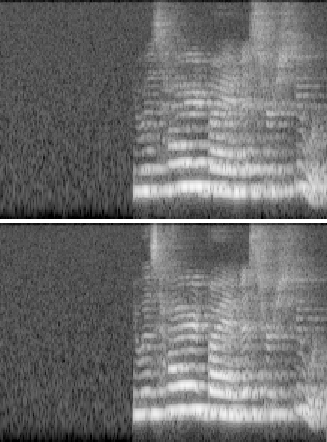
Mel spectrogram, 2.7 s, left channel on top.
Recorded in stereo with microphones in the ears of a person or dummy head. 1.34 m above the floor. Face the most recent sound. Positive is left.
turn(degrees=5)  # may be behind; listen again after turning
